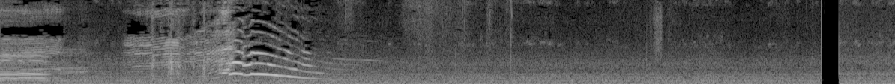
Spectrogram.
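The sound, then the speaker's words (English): Steady low road rumble from inside a car driving on a sunny day under a clear blue sky fills the whole stretch, with a brief high, falling squeal early on and a momentary cut-out near the end. “Okay, so I've had some snafus and not really bad, just traffic and babies and stuff like that, and I'm just driving, so that kind of stuff happens.”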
